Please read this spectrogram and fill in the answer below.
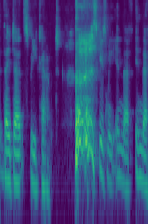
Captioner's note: coughs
